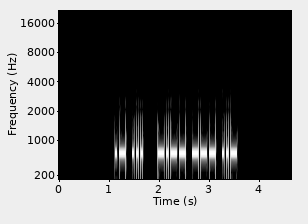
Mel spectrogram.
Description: Morse code, heard as a keyed tone, about 28 wpm, 700 Hz. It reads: AS YOU
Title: Sets of 2 Words 28wpm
